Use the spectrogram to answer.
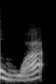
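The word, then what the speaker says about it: は: Itu dibacanya wa di sini adalah sebagai partikel. Partikel yang kalau di bahasa Indonesia diartikan sebagai adalah.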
